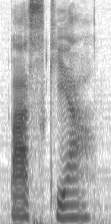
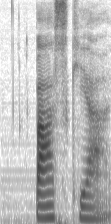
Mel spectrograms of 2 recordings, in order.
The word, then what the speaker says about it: Basquiat: Basquiat. Basquiat. It's like Baskeea. Do not pronounce the T. Just Basquiat.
